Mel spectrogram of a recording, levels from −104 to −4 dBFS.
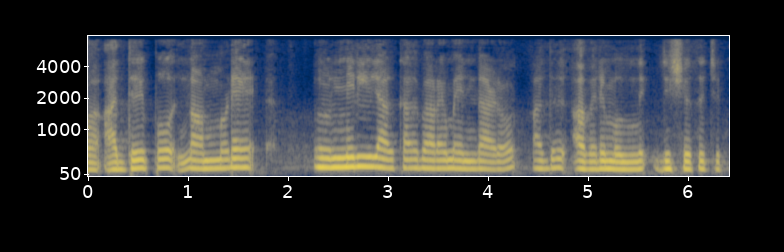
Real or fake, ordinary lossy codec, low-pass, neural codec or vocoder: fake; none; none; codec, 16 kHz, 1.1 kbps, Voila-Tokenizer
